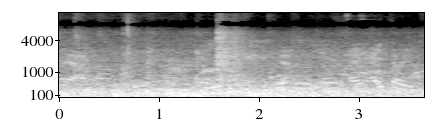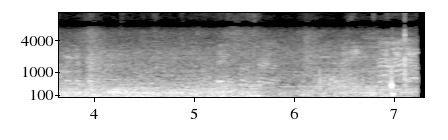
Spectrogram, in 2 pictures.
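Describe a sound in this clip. Several people chatter in a large, echoing room.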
